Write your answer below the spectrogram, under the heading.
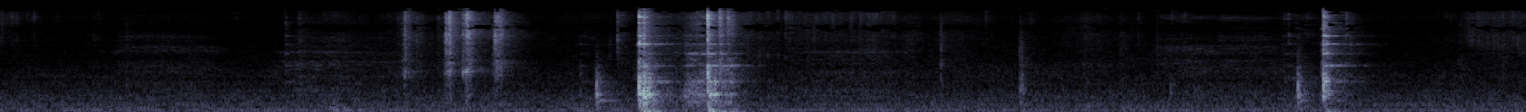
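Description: A metal spring-handled scoop clicking and clinking against a glass mixing bowl: a few quick light clicks about two seconds in, two loud clinks near the middle as the scoop is set down in the bowl, and another pair of clinks near the end.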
